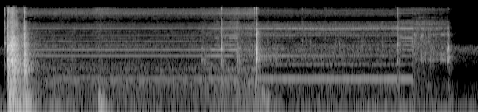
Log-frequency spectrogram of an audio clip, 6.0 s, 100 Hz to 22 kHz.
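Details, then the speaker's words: 2008 Yamaha VX1100 jet ski throttle body self-check on power-up: sharp relay clicks and thin steady electric hum, no longer the twitching gear-grinding noise; now works properly. "So it's doing its check. So it's doing its check. You no longer hear that grinding of the gears where it twitches and it makes that noise. It actually works properly now."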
